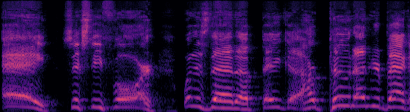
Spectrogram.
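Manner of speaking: high-pitched mock yell from the stands; imitated heckler. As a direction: holler a taunt like a heckling fan. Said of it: "And then I hear this".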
